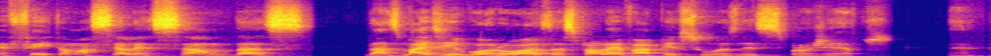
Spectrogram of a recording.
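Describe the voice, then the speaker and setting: On a very clean recording with a silent background, a man with vocal fry and a fairly high pitch talks at a fairly slow pace, with ordinary pitch variation and big swings in loudness. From Brazil, Jequitinhonha Valley, Minas Gerais. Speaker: cultural producer and storyteller. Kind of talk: interview.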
